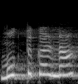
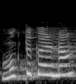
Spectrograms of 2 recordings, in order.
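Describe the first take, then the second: The two takes are said the same way.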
